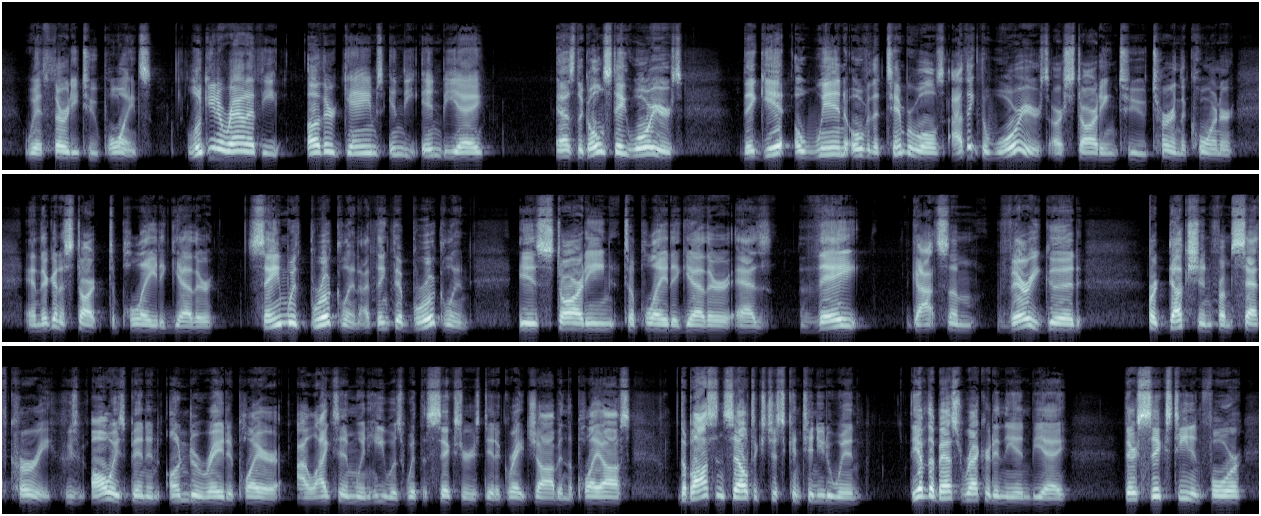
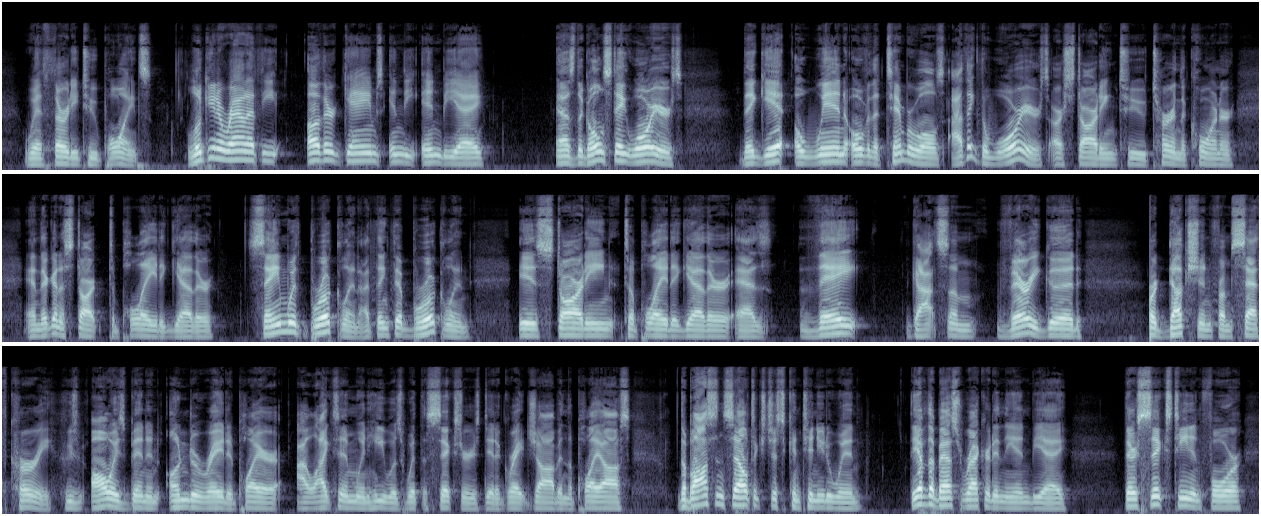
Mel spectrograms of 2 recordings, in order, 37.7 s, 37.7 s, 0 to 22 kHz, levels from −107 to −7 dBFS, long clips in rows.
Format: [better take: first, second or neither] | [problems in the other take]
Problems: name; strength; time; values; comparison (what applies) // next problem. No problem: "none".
second | thin; somewhat; fading below 300 Hz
